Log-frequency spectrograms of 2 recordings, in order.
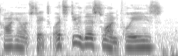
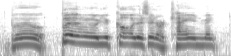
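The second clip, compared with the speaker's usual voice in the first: bad haunting ghost voice, higher and louder; 5 semitones higher, 6 dB louder than usual. Voicing a haunting old business partner in the game: terrible ghost business partner voice. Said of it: "It's probably a terrible voice".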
